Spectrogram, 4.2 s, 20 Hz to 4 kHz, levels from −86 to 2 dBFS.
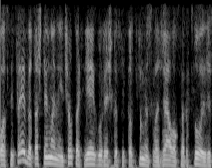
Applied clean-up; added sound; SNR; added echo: neural mask model Resemble Enhance denoiser.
